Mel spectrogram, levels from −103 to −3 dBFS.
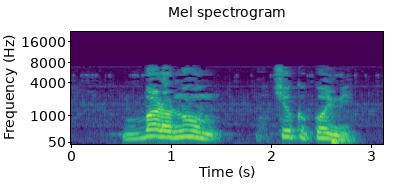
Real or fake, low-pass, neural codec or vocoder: real; 7.2 kHz; none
